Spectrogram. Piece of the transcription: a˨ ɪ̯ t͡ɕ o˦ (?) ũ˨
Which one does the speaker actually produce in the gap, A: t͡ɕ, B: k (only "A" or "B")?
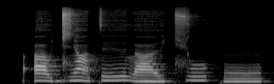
B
